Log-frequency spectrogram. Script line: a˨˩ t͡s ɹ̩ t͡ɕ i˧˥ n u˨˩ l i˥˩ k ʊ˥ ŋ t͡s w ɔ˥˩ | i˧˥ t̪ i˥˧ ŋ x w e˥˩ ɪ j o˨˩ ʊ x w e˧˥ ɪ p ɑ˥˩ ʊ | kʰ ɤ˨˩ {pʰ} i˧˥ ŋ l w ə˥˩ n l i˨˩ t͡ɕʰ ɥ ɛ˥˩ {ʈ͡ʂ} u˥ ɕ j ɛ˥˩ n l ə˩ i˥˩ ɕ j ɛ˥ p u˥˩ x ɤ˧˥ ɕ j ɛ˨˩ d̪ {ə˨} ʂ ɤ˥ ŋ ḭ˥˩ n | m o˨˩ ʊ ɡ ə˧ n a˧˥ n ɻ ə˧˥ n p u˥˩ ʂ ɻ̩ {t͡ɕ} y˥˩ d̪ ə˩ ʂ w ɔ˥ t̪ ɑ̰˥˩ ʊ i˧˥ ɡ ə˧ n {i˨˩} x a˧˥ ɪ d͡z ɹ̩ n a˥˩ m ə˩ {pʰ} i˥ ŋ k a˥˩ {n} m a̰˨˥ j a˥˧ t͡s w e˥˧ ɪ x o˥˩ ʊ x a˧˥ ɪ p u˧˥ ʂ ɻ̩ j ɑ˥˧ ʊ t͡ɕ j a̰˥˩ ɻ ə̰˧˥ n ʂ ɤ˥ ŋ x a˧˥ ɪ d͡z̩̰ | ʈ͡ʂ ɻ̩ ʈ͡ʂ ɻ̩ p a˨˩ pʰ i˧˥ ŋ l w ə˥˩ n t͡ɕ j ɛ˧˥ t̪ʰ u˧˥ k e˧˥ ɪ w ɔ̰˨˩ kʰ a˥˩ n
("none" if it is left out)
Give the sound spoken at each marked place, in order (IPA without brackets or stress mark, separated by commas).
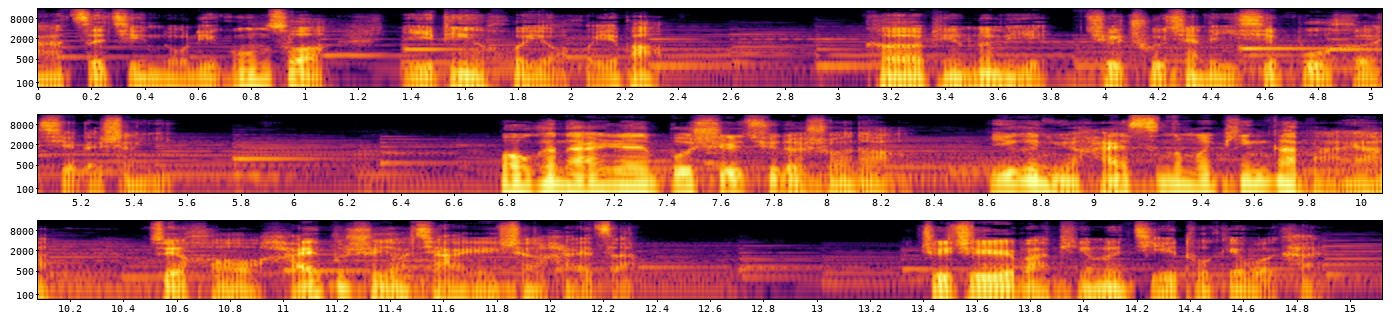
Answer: pʰ, ʈ͡ʂʰ, ə˦, t͡ɕʰ, y˨˩, pʰ, n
